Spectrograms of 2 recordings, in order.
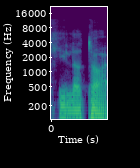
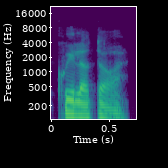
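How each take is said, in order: First: The word begins with a raspy h sound. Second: The word begins with a k sound. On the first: The speaker calls it wrong. "I read it with a J" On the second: The speaker calls it right. "With a Q U, you would have a K sound"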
